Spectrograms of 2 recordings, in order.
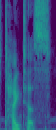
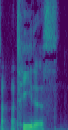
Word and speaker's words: Tidus: That's Titus. – Titus. – This is Tidus.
